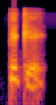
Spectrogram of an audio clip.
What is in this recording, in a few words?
"picquet", Indian; Dictionary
